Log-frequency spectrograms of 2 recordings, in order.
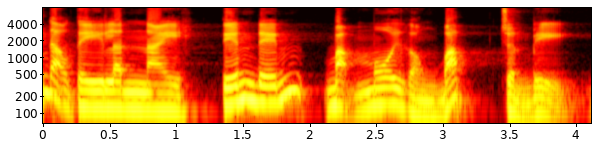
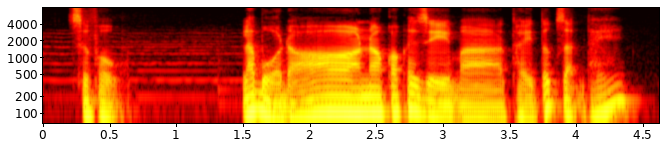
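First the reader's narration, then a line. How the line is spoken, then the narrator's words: Soft question. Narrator (Vietnamese): Chín khẽ hỏi ông Đường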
